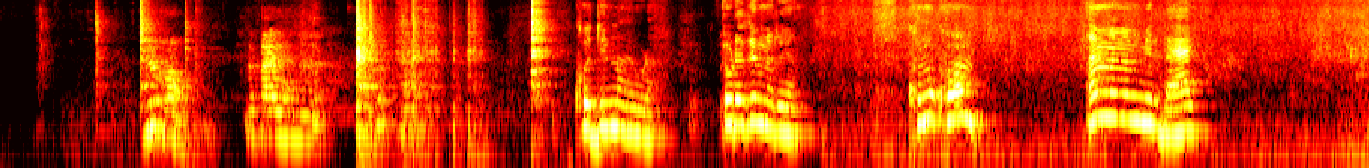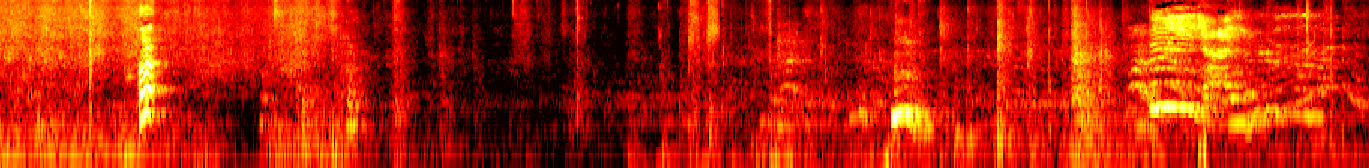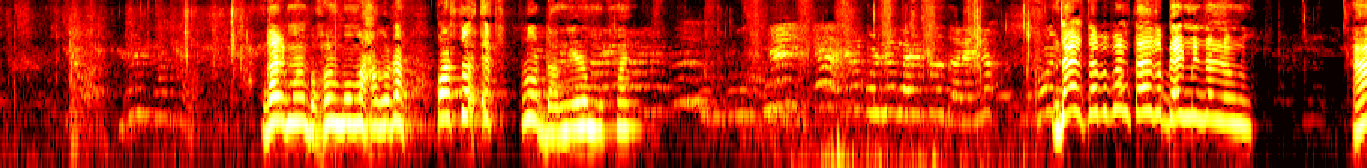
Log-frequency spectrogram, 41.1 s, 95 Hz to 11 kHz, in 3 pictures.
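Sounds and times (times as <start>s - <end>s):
children talking and calling out: 5.8s - 8.2s, 9.0s - 10.0s, 10.8s - 12.2s, 14.9s - 16.6s, 20.6s - 41.0s.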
